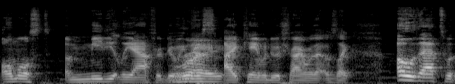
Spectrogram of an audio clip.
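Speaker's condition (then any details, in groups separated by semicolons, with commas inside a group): No condition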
